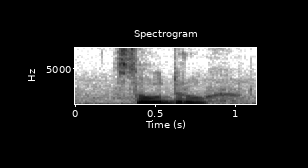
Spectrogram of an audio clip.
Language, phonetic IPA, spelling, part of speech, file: Czech, [ˈsou̯drux], soudruh, noun, Cs-soudruh.ogg
- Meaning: 1. comrade (title used by a soviet-style regime) 2. companion, friend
